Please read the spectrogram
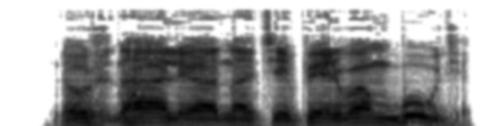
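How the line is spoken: Chuckling. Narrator (Russian): хохотнул начальник обоза

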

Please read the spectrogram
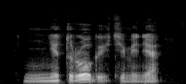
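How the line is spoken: Strained, forced words. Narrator (Russian): выдавил он наконец

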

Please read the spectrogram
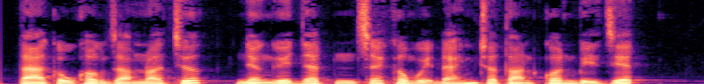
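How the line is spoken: Hearty laughter. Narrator (Vietnamese): cười ha ha

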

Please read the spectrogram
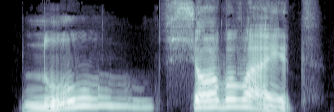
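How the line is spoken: Drawled. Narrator (Russian): протянул отец

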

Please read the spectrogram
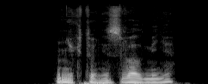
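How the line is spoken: Trembling voice. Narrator (Russian): ответил я дрожащим голосом

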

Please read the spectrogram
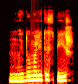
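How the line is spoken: Mumbling. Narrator (Russian): промямлил

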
